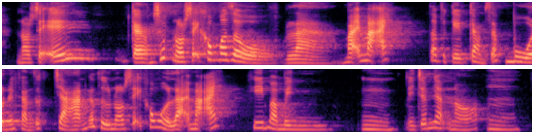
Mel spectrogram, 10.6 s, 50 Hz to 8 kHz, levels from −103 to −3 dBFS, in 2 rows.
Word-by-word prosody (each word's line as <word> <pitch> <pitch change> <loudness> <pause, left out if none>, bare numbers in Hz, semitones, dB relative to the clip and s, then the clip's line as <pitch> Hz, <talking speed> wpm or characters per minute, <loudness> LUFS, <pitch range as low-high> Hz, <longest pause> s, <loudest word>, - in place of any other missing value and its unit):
nó 185 0 -5
sẽ 275 +4 +3 0.6
cảm 195 0 +5
xúc 395 +2 +2
nó 220 -1 +4
sẽ 285 +6 +2
không 315 -1 +1
bao 300 -1 +5
giờ 200 - +3 0.3
là 165 -3 -2
mãi 210 - +7
mãi. - - +7 0.4
Ta - - -3
và 260 - -13
cái 190 -1 -3
cảm 230 -5 -1
giác 270 - -5
buồn 215 -4 0
ấy, 195 0 -4
cảm - - -4
giác - - -10
chán 180 +1 +2
các 160 - -5
thứ - - -2
nó 205 0 -4
sẽ 205 - -4
không 295 -1 -4
ở - - -1
lại - - +2
mãi - - +3 0.3
khi 260 -2 -4
mà 220 -5 -2
mình 180 -2 -10 0.3
ừm, 190 -3 -12
mình 180 - -12
chấp 220 +5 -3
nhận 260 -1 -4
nó, 170 +2 -8
ừm. 190 -3 -15
195 Hz, 220 wpm, -23 LUFS, 180-245 Hz, 0.6 s, mãi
